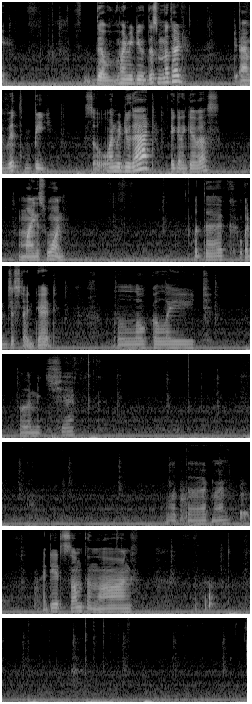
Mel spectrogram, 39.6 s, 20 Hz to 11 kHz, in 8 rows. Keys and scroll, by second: 0.0-1.5 typing, 3.7 (, 4.7 b, 21.5 BackSpace, 23.8 l, 30.4 \, 34.3 i, 35.5 Left, 36.8 BackSpace, 36.9 BackSpace.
